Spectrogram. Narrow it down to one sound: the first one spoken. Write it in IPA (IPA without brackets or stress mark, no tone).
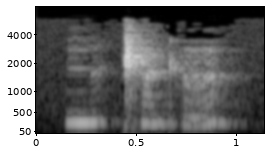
ŋ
